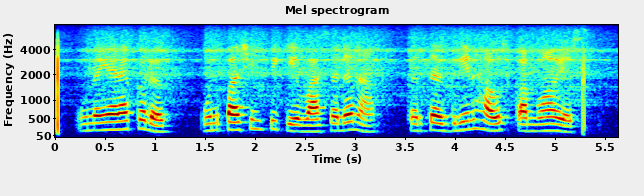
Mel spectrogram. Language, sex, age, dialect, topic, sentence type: Marathi, female, 18-24, Northern Konkan, agriculture, statement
